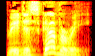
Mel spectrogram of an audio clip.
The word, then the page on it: rediscovery: British English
